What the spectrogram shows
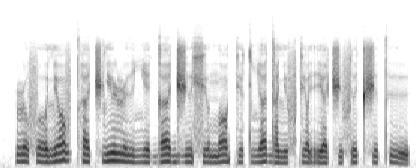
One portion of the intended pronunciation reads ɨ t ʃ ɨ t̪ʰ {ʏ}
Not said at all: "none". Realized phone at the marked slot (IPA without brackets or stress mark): ɨ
